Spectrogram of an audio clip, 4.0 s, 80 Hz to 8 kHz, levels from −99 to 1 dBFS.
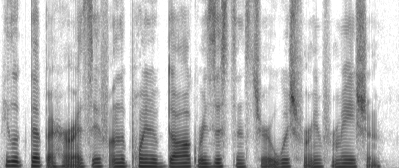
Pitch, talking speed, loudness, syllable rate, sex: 170 Hz, 270 wpm, -21 LUFS, 6.9 syllables/s, female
